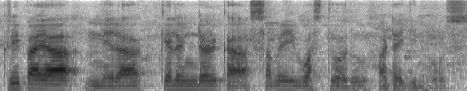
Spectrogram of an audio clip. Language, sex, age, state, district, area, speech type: Nepali, male, 18-30, West Bengal, Kalimpong, rural, read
